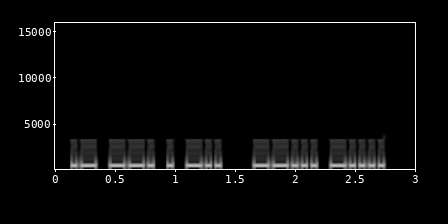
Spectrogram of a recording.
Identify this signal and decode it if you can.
Morse code, heard as a keyed tone, about 30 wpm, 550 Hz. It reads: AGED 76
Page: news headlines in morse code at 30 wpm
